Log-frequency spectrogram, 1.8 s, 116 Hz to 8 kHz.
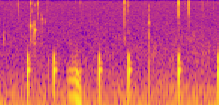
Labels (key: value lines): label: biophony, knock croak
recorder: SoundTrap 300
